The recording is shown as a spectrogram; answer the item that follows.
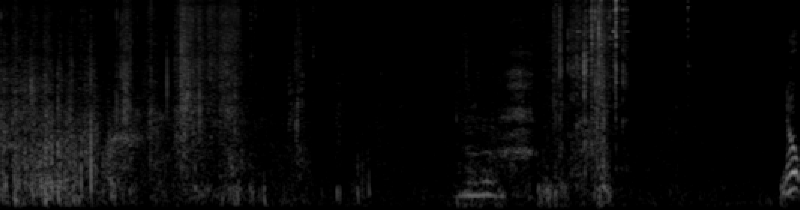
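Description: Rustling and crunching of snow, clothing and fur as a snared coyote's body is turned over and handled, with a short crackling burst about six seconds in.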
